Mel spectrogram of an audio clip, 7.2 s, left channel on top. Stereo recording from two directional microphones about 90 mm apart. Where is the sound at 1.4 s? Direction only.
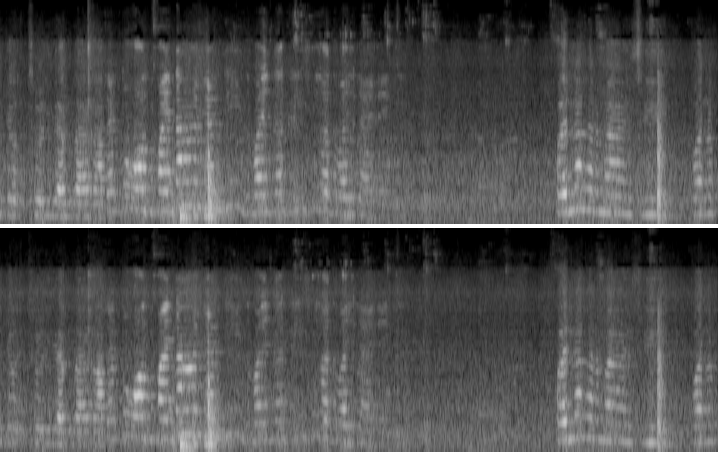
35° left (ahead or behind).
